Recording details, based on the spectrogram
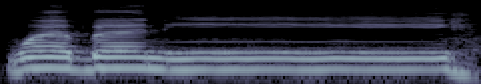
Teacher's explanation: با جو ہے وہ ہونٹوں کے گیلے حصے سے ادا ہوگا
